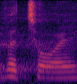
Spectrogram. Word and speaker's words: Verteuil: Verteuil.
